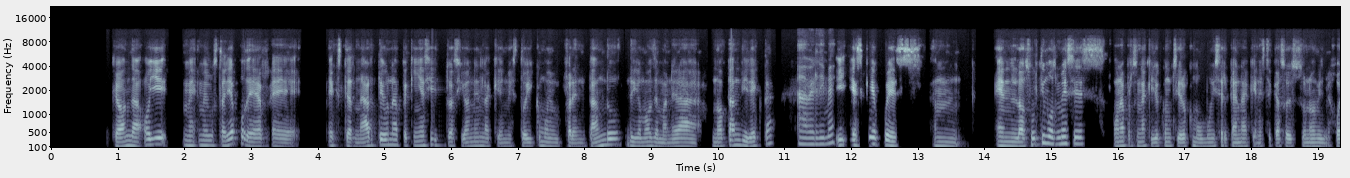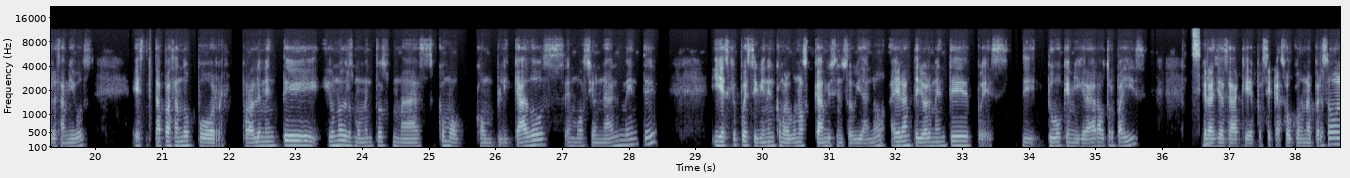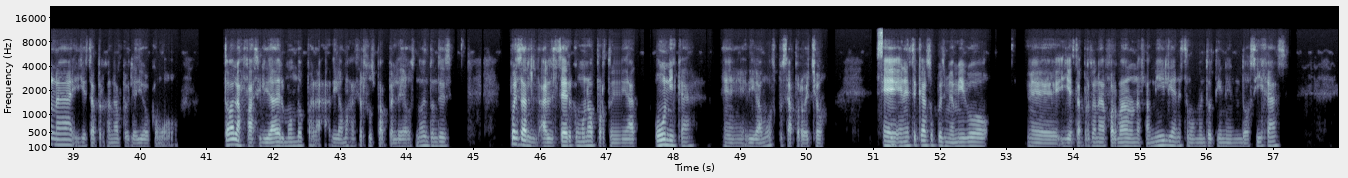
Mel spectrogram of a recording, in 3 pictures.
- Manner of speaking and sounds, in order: other background noise
- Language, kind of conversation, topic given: Spanish, advice, ¿Cómo puedo apoyar a alguien que está atravesando cambios importantes en su vida?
